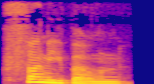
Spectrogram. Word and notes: funny bone: American English

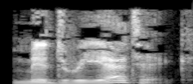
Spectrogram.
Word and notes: mydriatic: British English

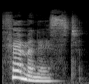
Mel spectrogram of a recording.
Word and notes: feminist: British English

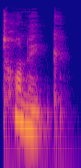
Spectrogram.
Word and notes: tonic: British English

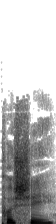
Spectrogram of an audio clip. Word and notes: pushy: American English

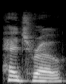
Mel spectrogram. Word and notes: hedgerow: American English

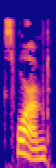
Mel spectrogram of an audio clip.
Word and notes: swarmed: British English

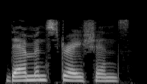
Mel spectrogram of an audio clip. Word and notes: demonstrations: British English

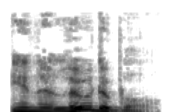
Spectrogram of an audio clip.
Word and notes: ineludible: British English

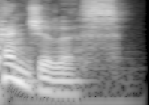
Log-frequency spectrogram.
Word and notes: pendulous: British English

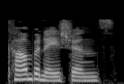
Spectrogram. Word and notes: combinations: British English

